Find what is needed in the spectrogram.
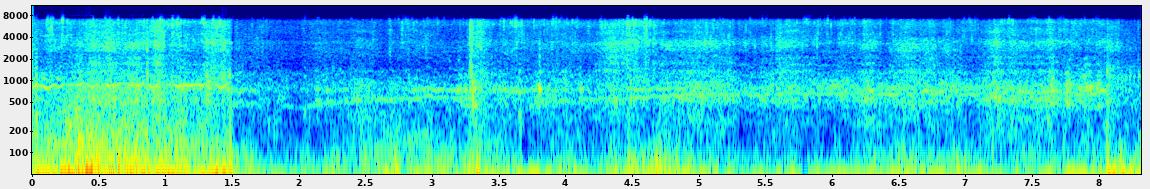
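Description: Electric trail bike's motor whining steadily while riding. The whine drops in pitch about a second and a half in and then wavers, over a low rumble of wind and tyre noise that eases off at the same moment.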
